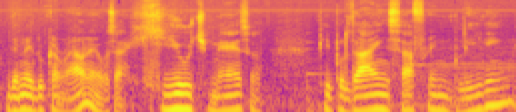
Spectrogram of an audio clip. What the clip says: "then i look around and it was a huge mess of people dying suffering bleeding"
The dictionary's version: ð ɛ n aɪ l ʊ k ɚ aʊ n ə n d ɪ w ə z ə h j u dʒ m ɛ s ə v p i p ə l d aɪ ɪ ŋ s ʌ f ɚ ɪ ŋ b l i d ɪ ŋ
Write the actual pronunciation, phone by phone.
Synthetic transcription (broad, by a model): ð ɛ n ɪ l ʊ k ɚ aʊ ə n d ɪ w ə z ə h j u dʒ m ɛ s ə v p i p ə l d aɪ ɪ ŋ s ʌ f ɚ ɪ ŋ b l i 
